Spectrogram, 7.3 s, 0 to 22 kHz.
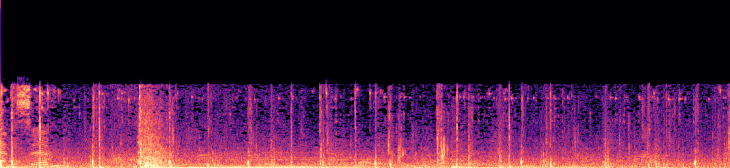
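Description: Roach the horse's hooves clip-clop in a steady gallop in The Witcher 3, a continuous rhythmic pounding under game music with a voice speaking over it.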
